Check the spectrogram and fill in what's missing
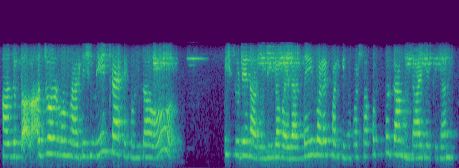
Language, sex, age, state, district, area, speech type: Nepali, female, 18-30, West Bengal, Darjeeling, rural, conversation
